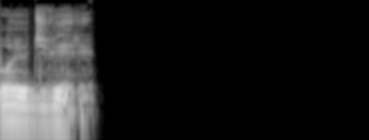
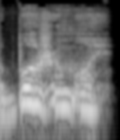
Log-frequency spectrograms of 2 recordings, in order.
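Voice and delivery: defiance breaking out of despair; desperate outburst; 11 semitones higher than usual. A narrator's reading. Daughter threatens her father with a protector, desperate outburst.

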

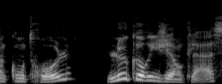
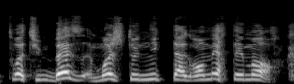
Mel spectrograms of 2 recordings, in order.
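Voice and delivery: put-on much louder, higher French banlieue accent; French suburb street slang; 5 semitones higher, 11 dB louder than usual. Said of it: "Donc, affaire avec l'accent".

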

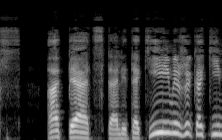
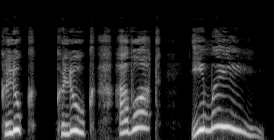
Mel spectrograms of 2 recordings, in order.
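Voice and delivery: chirpy alien voice; 9 semitones higher, slower than usual. Acted. Green astronaut arrives.

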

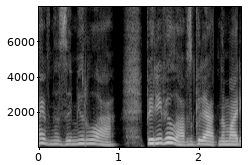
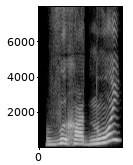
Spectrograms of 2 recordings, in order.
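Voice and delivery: surprised; 4 semitones higher, 4 dB louder than usual. A narrator's reading. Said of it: "удивилась".

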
